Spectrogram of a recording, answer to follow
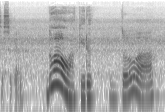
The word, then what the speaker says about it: ドア: No, it's actually pronounced more like doa.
